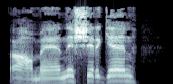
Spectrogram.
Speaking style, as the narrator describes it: McAllister groaned

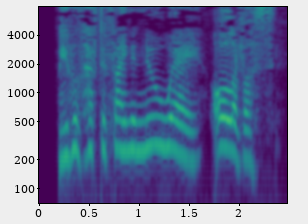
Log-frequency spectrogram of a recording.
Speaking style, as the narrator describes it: Sigir pleaded

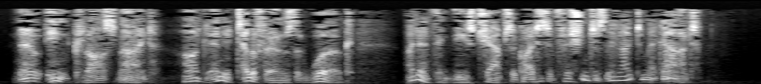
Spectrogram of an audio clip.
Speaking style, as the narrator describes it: Dunglass whispered

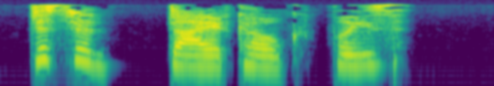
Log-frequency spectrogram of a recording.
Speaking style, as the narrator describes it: Margot said

